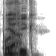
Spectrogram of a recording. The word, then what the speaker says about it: Paul Feig: Regisseur Paul Feig wird da ausgesprochen, oder? – Richtig, Paul Feig.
